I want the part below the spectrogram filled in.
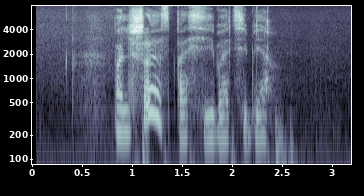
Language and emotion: Russian, positive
